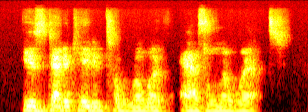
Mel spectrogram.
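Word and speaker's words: לילית: In this case, this altar to the west is dedicated to Lilith as Lilit. Lilit is how in Hebrew her name is spelled. It's Lamed Yod Tav, and can be pronounced Lilit.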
